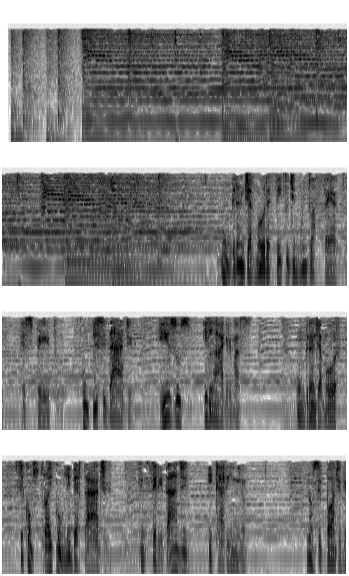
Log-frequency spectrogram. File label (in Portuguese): NAMORO M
